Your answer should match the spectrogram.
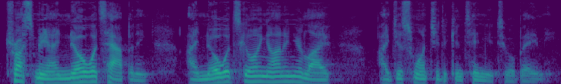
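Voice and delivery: soft, gentle voice of Jesus; humble reassurance. Acted. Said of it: "Jesus humbly comes to us and says".

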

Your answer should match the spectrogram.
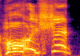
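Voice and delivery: very high falsetto outburst; mock panicked exclamation. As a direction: imitate a character yelping in falsetto. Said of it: "Instead of just going".

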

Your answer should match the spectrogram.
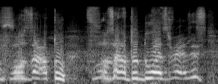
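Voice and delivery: high, stretched commentator cry; excited save call. Real, not acted. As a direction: hype the keeper's double save. Celebrating a double save. (narração empolgada da defesa)

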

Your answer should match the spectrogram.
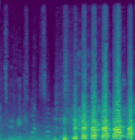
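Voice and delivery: high, slow, loud disbelief; incredulous. Real, not acted. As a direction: stretch it out in disbelief. Disbelief at voodoo class.

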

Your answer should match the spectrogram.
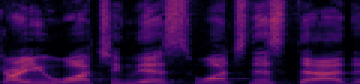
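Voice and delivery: put-on high, eager child voice; excited kid. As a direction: show off to Dad like a proud little kid. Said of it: "It's like".

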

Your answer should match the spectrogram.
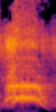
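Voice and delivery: very high, short squeal; startled scream. Real, not acted. Gamer jumping at a zombie scare, high squeal. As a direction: yelp sharply in a high pitch.

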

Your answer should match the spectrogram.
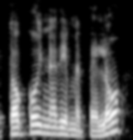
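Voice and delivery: normal talking voice

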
